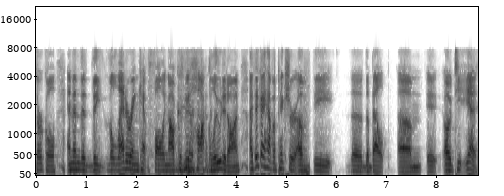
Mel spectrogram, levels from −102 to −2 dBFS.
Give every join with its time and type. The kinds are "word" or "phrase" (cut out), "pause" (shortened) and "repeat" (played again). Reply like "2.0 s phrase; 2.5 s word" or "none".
5.5 s word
